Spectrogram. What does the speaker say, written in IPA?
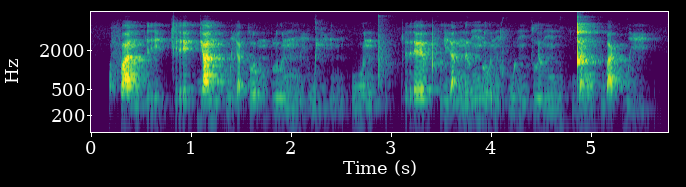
fa˦˥npri˨˩ʔkre˥˩k̚ja˥˩n kwi˩˦a̯klo˩˦mplu˦˥n miː˨˩wji˨˩n | wu˥˩npʰɯ˨˩k̚prɛː˦˥pʰli˩˦a̯ nɯ˦˥ŋlu˩˦n kwɯ˧ŋklɯ˦˥ŋbu˦˥k̚da˥˩ŋ kwa˨˩k̚ wi˦˥ʔ

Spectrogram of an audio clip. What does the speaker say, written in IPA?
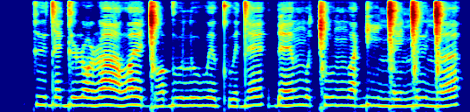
kɨdɛɡɨ ɭɔɭa lˠeɡ͡ǀɔɠu luwɘkʷʼedɛ | ɗɛ ŋʷɘǀuŋʷa ɠiŋ͡ǀe ŋ͡ǀɨŋ͡ǀɐ

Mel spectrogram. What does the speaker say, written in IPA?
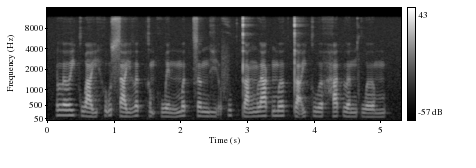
ləː˧jkwa˧˩jhṵ˧˥sa˨˩j lə˦˥t̚kə̰˧˨mhwe˧˩n mə˦˥t̚səː˧ŋ ɣḭ˧˨ə̯fu˦˥k̚ t̪a˨˦ŋla˦˥k̚ məː˦˥k̚ t̪a̰˧˥jku˧ə̯ ha˦˥t̚lə˧nkwə˧m

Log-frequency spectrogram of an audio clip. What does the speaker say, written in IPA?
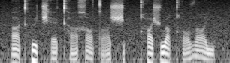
a˧˩kʰɨ˥˨t͡ʃʰɛ˩˧ kʰa˩˧χɛ˧˩ tˤɪ˩˧ʃ | qʰʊ˥˨ʃu˥˨ɐ̯ qʰu˩˧ðˤi˧˩

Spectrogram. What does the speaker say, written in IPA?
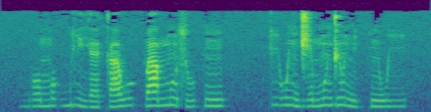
bo˧mo˦ɡ͡bi˦˨ jɛ˨ka˨˦wu˦ɡ͡ba˦ mũ˦˨su˨˦ kĩ˦ | ki˦wĩ˦˨d͡ʒe˧ mũ˦d͡ʒũ˦˨ni˨ kĩ˧ wi˧

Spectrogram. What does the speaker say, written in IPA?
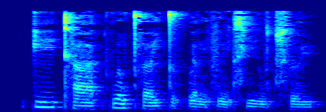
kiː˥ kʰaː˨t̚kʷɐ˥wt̪ʰɐ˨˧j t̪ʊ˨k̚lɐ˨˩ŋfʊ˨˩ŋt͡sʰiː˨˩w t͡sʰɵ˨ɥ

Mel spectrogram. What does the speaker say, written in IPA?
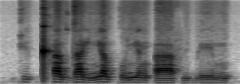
ki˧˥p̚kʰa˥˨wda˥˨j ɲa˥˨w ko˧˥ɲa˧ŋ ʔaː˩ fi˩beː˩˧m

